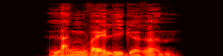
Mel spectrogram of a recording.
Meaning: strong dative masculine/neuter singular comparative degree of langweilig
- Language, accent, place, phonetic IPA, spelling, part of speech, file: German, Germany, Berlin, [ˈlaŋvaɪ̯lɪɡəʁəm], langweiligerem, adjective, De-langweiligerem.ogg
